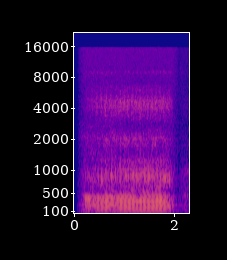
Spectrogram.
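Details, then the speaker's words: Snoring played in a news segment about an app-based game meant to reduce snoring by strengthening a weak upper airway: one long, rough, rattling snore lasting about two seconds. "Snoring is obviously a very serious social issue. Brian says the root cause of snoring in most cases is a weak upper airway, something the Soundly game counteracts as you play."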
